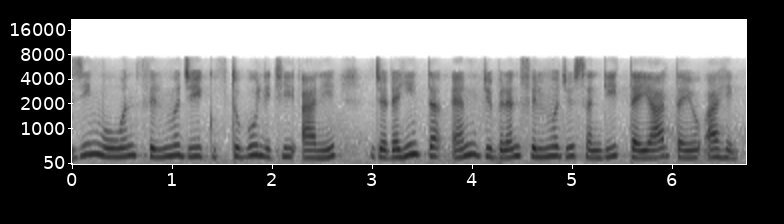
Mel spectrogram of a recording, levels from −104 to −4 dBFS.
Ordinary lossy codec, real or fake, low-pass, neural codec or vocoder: none; fake; 7.2 kHz; codec, 24 kHz, 0.9 kbps, WavTokenizer, large speech release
